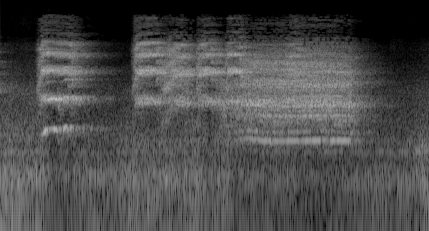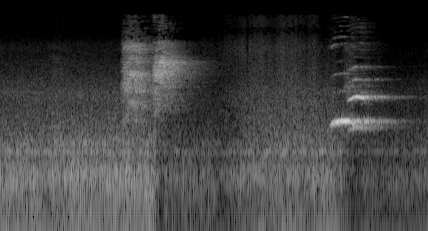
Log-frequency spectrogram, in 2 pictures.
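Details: A pet pair of Grey parrots at home: a loud harsh screech, a long rasping squawk, then a falling whistle and a short clear whistled note near the end.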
